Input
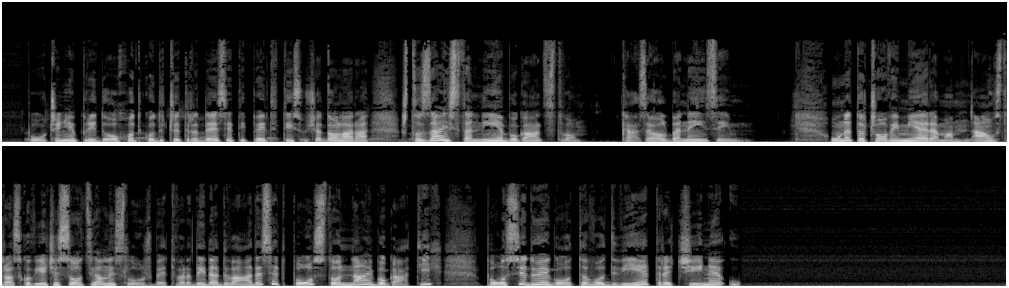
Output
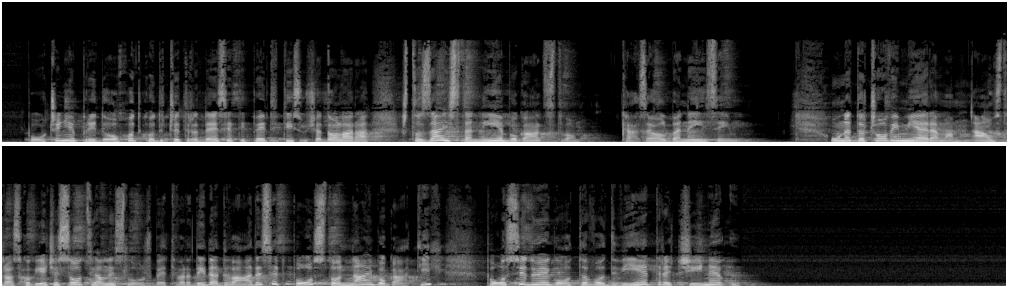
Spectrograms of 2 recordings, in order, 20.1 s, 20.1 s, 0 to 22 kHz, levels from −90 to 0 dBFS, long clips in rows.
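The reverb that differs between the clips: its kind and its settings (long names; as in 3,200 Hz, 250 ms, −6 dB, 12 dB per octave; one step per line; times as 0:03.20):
dense smooth reverb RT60 0.53 s, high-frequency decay 0.5×, pre-delay 120 ms, DRR 14.5 dB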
